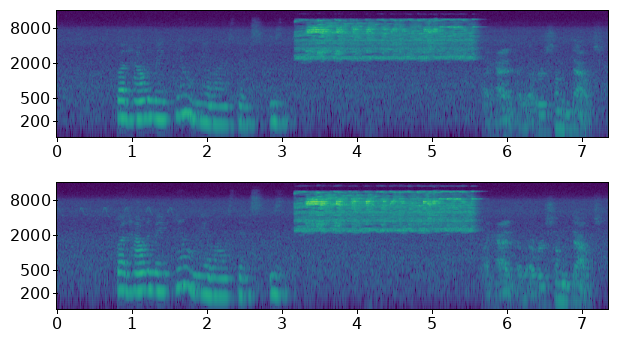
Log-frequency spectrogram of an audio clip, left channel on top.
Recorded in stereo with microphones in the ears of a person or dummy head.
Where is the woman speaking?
20° right (ahead or behind), 0.9 m.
